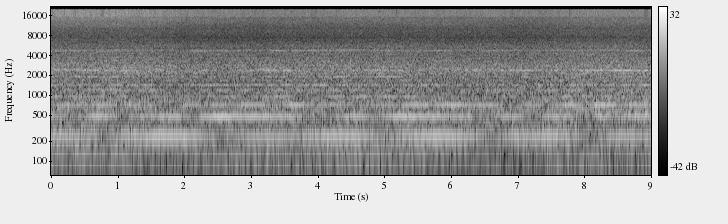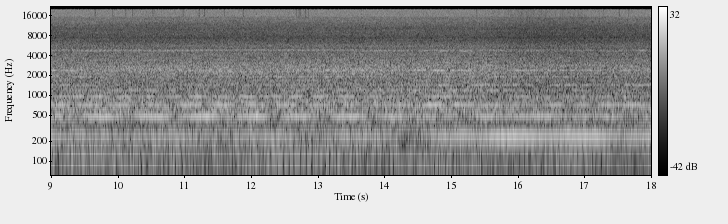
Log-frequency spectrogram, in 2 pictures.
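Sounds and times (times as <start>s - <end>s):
compressor machine drone: 0.0s - 18.0s.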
